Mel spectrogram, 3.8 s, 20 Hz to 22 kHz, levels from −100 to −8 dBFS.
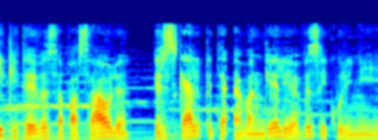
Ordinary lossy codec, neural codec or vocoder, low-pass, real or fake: AAC, 32 kbps; none; 10.8 kHz; real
